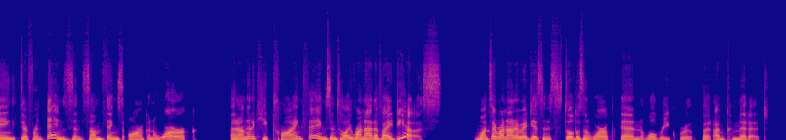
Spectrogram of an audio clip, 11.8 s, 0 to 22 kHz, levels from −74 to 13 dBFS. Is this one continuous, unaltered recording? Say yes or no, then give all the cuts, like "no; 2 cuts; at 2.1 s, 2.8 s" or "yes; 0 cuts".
yes; 0 cuts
